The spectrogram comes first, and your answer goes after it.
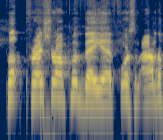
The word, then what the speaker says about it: Pavia: I mean, honestly, Pavia, I think is how you say his name, Pavia.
